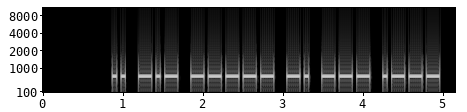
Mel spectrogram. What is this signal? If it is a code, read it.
Morse code, heard as a keyed tone, about 22 wpm, 700 Hz. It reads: IK0NOJ
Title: Call Signs Repeated 2x - 22wpm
